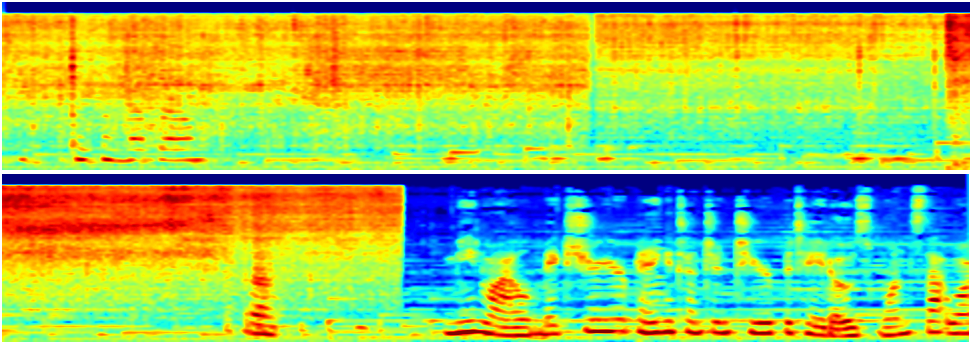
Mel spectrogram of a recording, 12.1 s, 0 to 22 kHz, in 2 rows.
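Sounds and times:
meat sizzling in a frying pan: 0.0s - 8.6s.

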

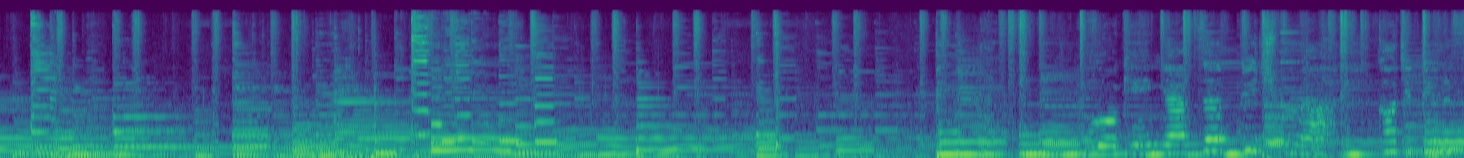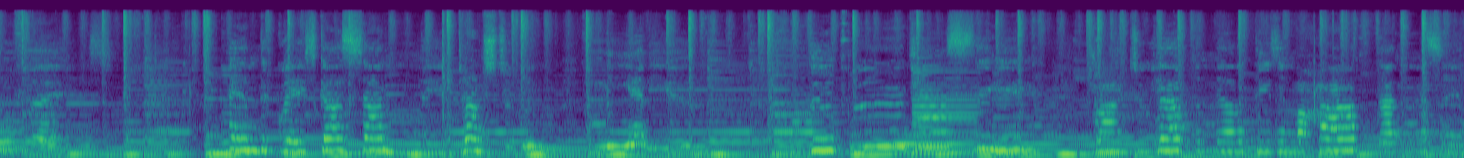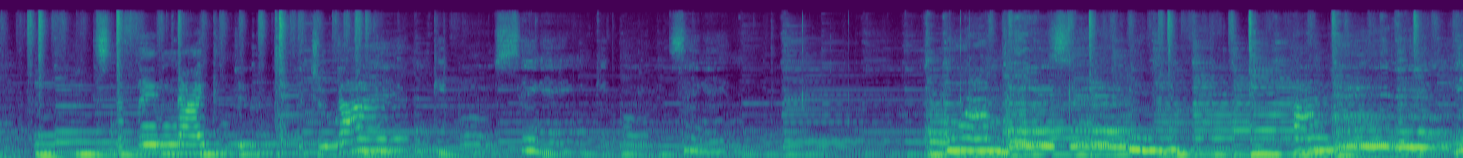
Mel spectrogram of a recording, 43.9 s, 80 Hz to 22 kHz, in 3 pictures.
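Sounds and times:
acoustic guitars strumming: 0.0s - 43.9s
man singing: 10.8s - 37.0s, 38.6s - 43.9s.

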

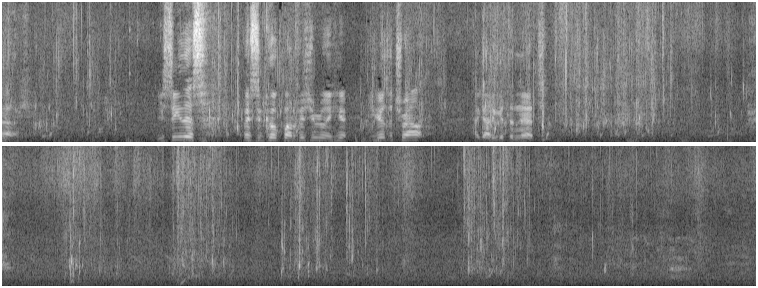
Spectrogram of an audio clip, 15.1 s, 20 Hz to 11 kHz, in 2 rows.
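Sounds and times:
fish splashing at water surface: 4.2s - 7.3s.

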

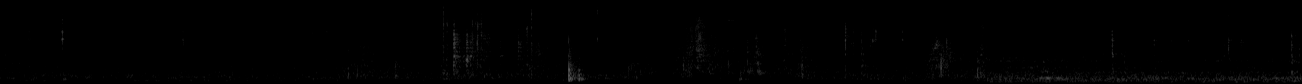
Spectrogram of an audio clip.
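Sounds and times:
small parts clicking and tapping: 8.4s - 9.2s.

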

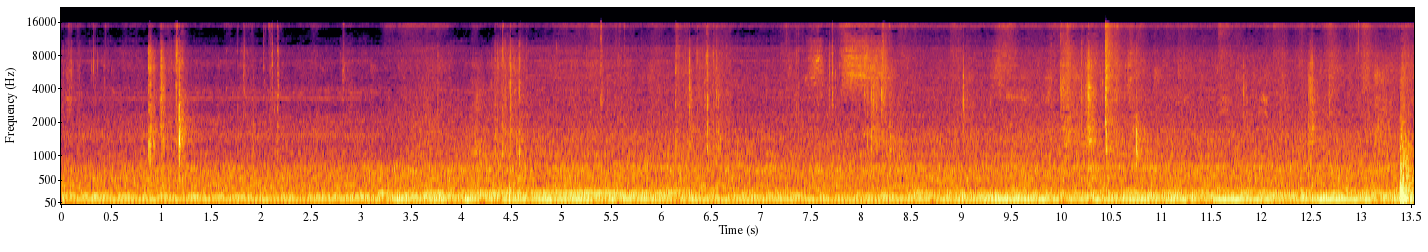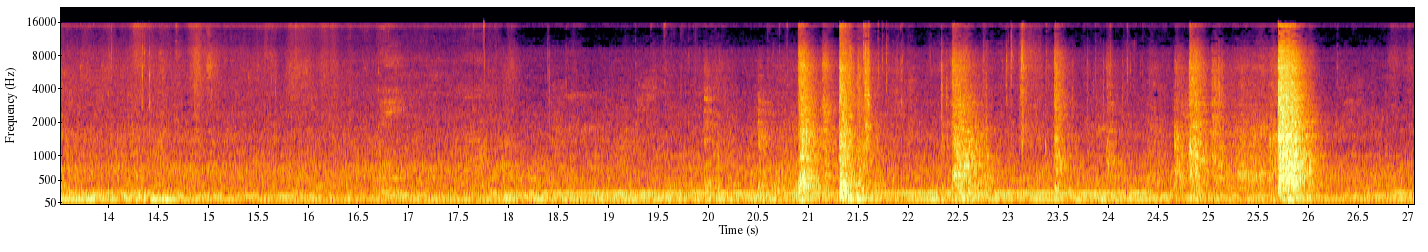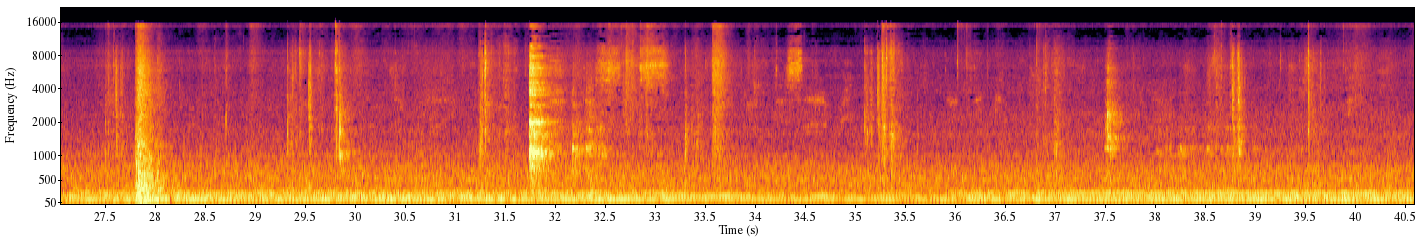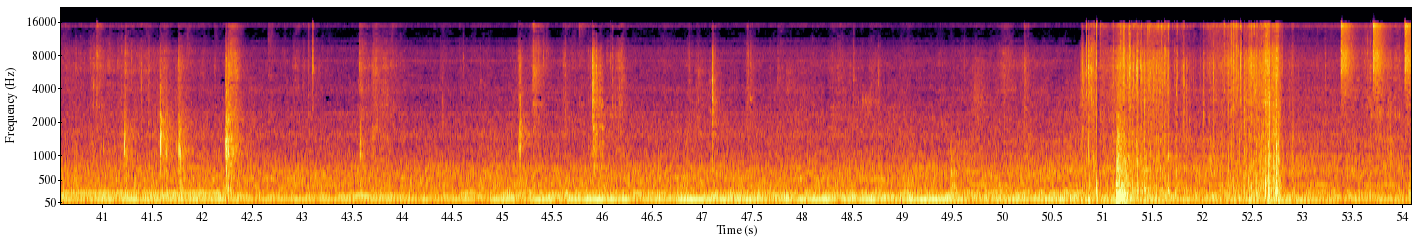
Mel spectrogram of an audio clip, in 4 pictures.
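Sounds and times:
steady low hum: 0.0s - 54.0s
papery rustles: 3.3s - 16.3s, 32.2s - 42.2s, 49.6s - 53.0s.

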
